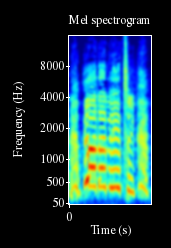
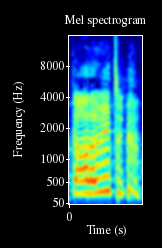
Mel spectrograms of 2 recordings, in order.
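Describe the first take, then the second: First: Much higher and louder, "God" cried out in anguish; imitating the smoker's plea rising to a louder cry; desperate pleading. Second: Higher, pleading cry of "God, I need to"; imitating a struggling smoker's first strained plea. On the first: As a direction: push the plea to breaking point. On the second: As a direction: beg God, straining upward. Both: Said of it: "He's like".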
